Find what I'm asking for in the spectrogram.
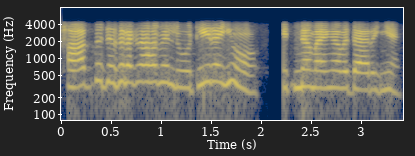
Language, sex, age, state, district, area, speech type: Urdu, female, 18-30, Uttar Pradesh, Lucknow, rural, conversation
